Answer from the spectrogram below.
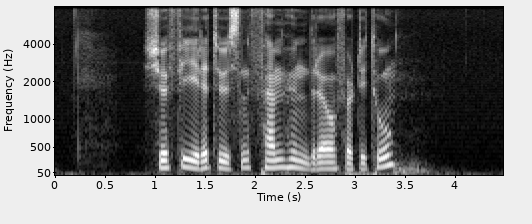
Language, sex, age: Norwegian, male, 26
